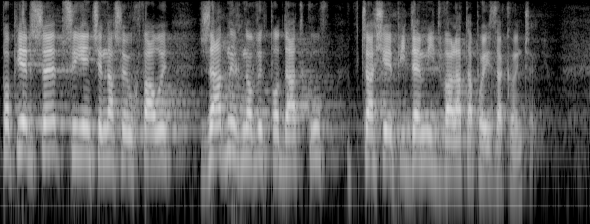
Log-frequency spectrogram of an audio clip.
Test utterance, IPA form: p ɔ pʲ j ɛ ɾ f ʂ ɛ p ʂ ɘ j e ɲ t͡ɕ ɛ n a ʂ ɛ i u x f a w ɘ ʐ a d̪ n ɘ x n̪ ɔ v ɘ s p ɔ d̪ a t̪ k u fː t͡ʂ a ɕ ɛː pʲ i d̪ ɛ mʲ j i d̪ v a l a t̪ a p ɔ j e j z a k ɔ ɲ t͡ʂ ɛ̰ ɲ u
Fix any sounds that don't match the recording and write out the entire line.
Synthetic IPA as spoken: p ɔ pʲ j ɛ ɾ f ʂ ɛ p ʂ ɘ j e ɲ t͡ɕ ɛ n a ʂ ɛ j u x f a w ɘ ʐ a d̪ n ɘ x n̪ ɔ v ɘ x p ɔ d̪ a t̪ k u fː t͡ʂ a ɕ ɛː pʲ i d̪ ɛ mʲ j i d̪ v a l a t̪ a p ɔ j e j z a k ɔ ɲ t͡ʂ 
